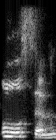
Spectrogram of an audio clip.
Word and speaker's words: Osome: to speak japanese and if you literally wrote that in japanese it would be oh so may but of course you pronounce it awesome so i'm going to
